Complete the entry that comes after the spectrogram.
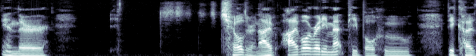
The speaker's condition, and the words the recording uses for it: Stuttering. And so it my stuttering can introduce a deeper level of intimacy into almost every conversation that I have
